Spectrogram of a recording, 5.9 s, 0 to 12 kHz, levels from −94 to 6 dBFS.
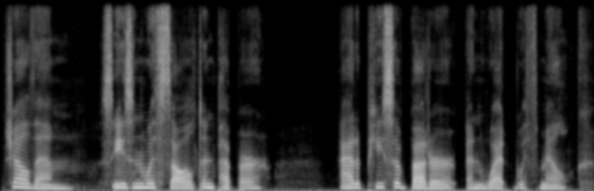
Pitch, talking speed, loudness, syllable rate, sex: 220 Hz, 160 wpm, -18 LUFS, 4.2 syllables/s, female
